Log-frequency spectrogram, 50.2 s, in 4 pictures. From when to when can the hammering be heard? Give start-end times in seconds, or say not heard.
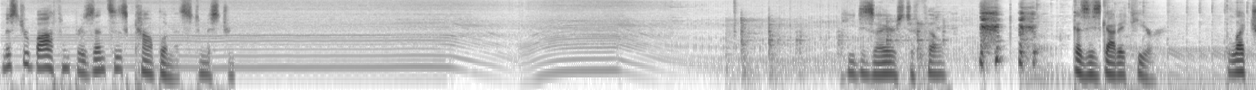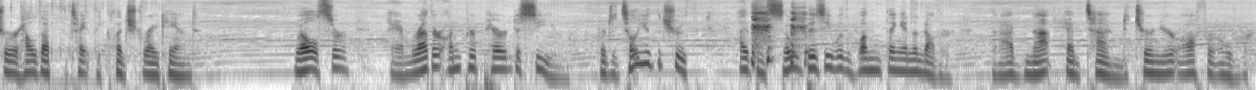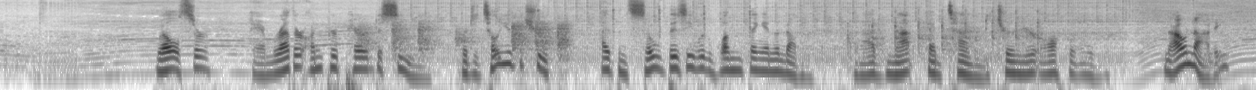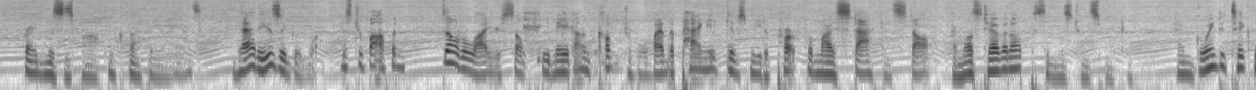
7.2-9.5, 28.6-30.9, 33.5-35.6.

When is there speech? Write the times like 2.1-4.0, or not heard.
0.0-2.4, 8.4-9.5, 10.7-14.6, 15.5-25.1, 26.6-50.2.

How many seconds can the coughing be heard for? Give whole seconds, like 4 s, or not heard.
2 s.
